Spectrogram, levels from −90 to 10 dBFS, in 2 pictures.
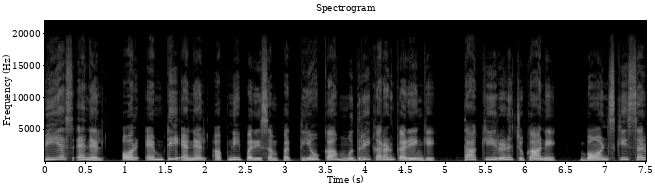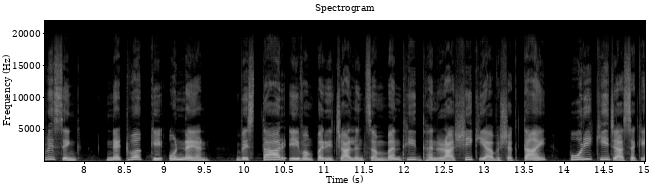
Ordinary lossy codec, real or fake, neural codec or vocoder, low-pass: none; fake; vocoder, 44.1 kHz, 128 mel bands every 256 samples, BigVGAN v2; 19.8 kHz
